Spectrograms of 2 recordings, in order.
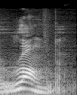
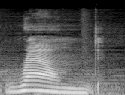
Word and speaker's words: round: 如果你舌尖没有顶上去的话，没有把这个前鼻音的动作发到位，做到位的话，那么很容易咱们就会发音往后靠，然后发出带有中文后鼻音的 round 这么一个音啊。所以说要注意前鼻音要发好 round。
